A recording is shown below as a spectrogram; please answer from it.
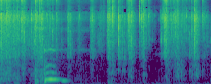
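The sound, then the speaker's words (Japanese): A plastic inner bag crinkles and rustles as someone handles it while trying to open it, giving irregular bursts of crackling, with a short voiced sound early on. “でこれちょっと内袋開けるのにハサミが必要かな、ハサミが必要かな”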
